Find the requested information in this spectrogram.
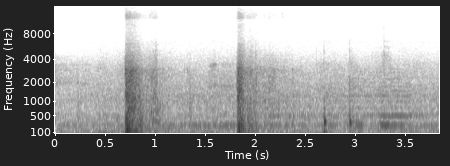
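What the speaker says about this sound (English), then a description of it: "Go on, into the box, bees, into the box." A bee swarm buzzes close by in a steady hum, broken by a few loud knocks and thumps against a hollow box.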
